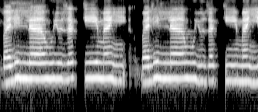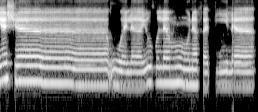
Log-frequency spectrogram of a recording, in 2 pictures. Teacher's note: Yasha tu dia panjang 6 harakat. Mad wajib muttasil hamzah 6 harakat.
